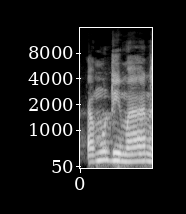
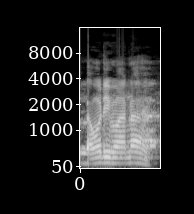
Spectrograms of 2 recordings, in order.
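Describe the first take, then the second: First: It is said in a warm, affectionate tone. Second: It is said in a harsh, interrogating tone. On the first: The caller is welcoming and glad to hear from him. The speaker calls it right. "dengan nada tonasi yang menggairahkan" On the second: The caller is checking up on him like an officer. The speaker calls it wrong. "udah kayak satpol pp tuh"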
